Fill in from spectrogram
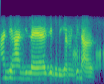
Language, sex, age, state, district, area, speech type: Punjabi, female, 45-60, Punjab, Firozpur, rural, conversation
